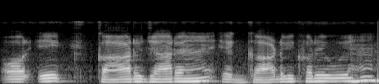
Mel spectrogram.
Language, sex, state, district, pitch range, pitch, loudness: Hindi, male, Bihar, West Champaran, 120-145 Hz, 130 Hz, -14 LUFS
